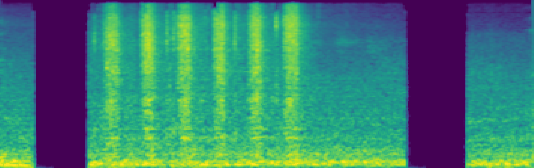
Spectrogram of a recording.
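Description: Bottle gourd is grated by hand, making a close rhythmic rasping with quick repeated strokes, cut by two brief silent gaps.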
